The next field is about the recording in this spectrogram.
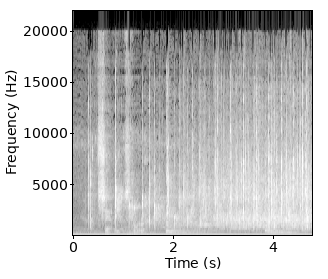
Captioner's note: audience applauding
